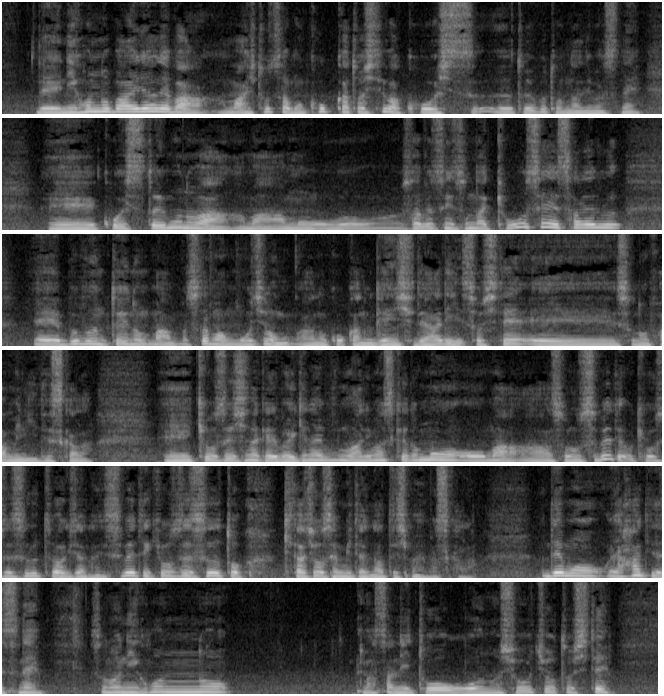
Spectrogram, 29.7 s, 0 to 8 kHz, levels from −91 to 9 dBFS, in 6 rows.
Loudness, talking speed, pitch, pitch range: -23 LUFS, 395 characters per minute, 150 Hz, 130-175 Hz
